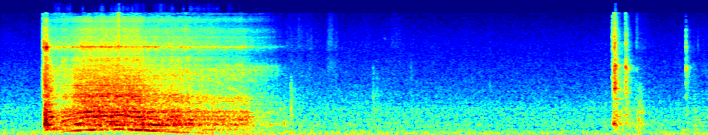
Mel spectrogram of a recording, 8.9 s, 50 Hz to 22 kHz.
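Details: 10hp LaunTop Yanmar-clone diesel at about -4C, hard cold start. About three seconds of cranking with a rising whir that fades without steady firing. The owner suspects a poor ground through a painted-over stud.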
